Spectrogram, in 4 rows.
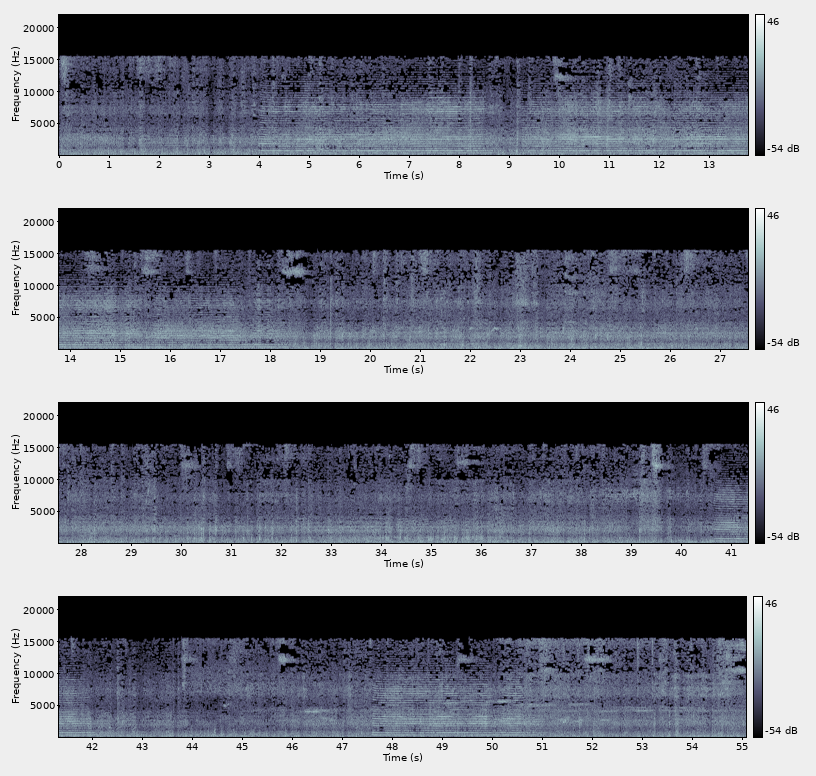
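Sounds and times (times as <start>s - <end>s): train wheels rumbling: 0.0s - 55.0s
train horn: 3.8s - 18.7s, 40.4s - 42.6s, 47.4s - 54.0s.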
